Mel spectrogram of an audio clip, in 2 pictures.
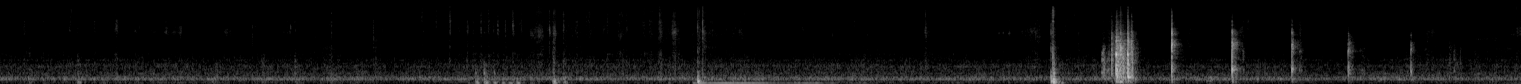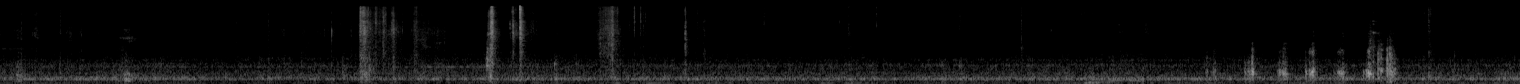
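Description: Gloved hands rolling and shaping soft yeast dough on a wooden board: soft handling sounds with scattered sharp clicks and taps, bunched about a third of the way in, about two-thirds through and near the end, over a steady low hum.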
